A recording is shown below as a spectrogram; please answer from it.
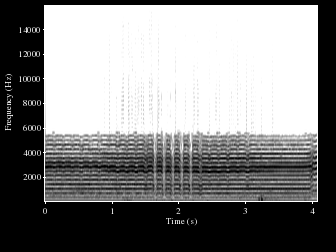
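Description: Traditional Pradal Serey ring music led by a sralai, the Khmer reed oboe. It holds one long, bright, reedy note, with a quick wavering ornament in the middle.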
